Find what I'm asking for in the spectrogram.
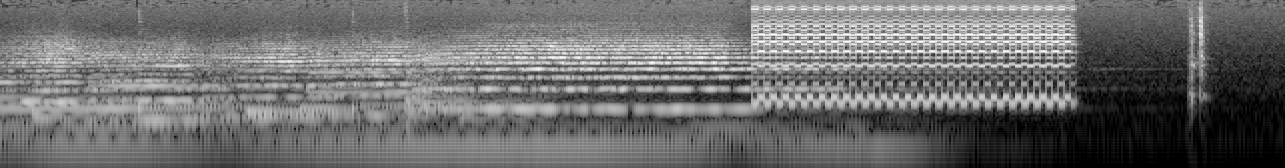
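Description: A telephone rings loudly and continuously, a buzzing electronic tone that cuts off abruptly near the end, followed by near silence and a brief click.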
